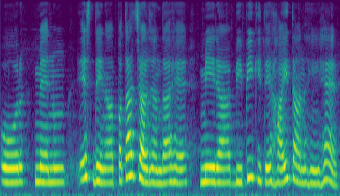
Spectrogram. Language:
Punjabi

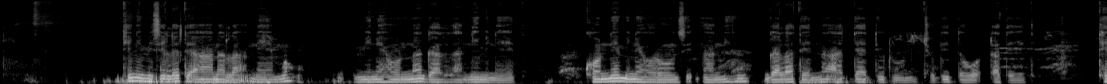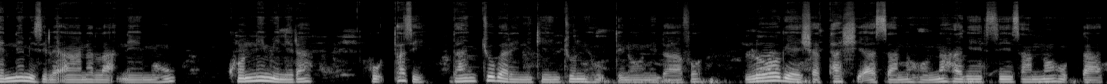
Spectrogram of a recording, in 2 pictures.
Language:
Sidamo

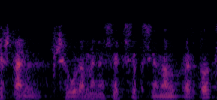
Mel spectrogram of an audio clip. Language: Catalan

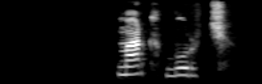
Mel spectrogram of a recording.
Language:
Spanish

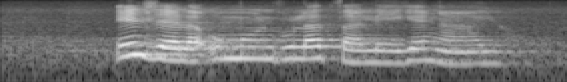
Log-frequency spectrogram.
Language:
Swati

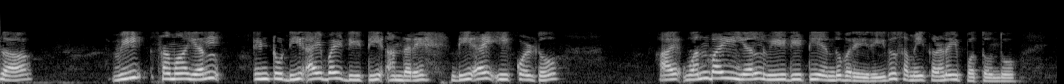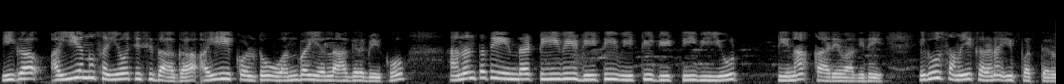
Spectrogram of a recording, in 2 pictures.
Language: Kannada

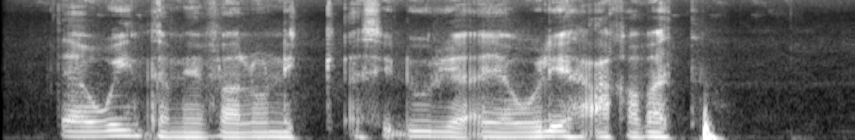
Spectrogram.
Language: Somali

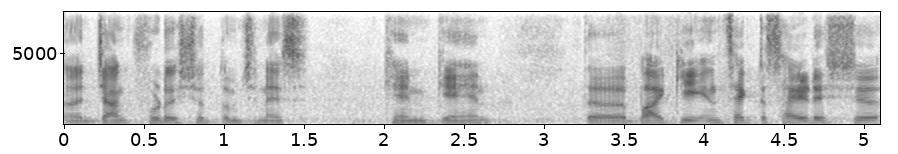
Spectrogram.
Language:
Kashmiri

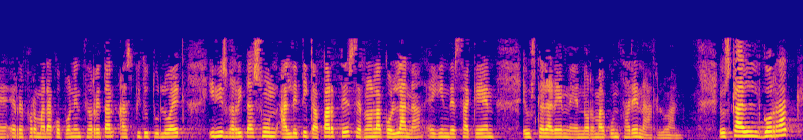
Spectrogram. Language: Basque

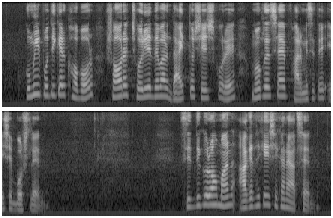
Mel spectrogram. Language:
Bangla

